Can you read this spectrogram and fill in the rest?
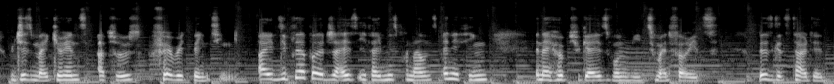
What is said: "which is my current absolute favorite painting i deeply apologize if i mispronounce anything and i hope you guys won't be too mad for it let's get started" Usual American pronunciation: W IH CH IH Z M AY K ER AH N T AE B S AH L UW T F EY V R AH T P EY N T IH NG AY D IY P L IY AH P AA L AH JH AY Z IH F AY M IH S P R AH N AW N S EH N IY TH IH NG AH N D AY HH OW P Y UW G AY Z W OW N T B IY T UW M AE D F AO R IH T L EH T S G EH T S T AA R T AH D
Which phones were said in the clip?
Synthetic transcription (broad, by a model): W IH CH IH Z M AY K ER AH N T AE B S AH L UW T F EY V R AH T P EY N T IH NG AY D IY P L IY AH P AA L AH JH AY Z IH F AY M IH S P R AH N AW N S EH N IY TH IH NG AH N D AY HH OW P Y UW G AY Z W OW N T B IY T UW M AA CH F AO R IH T L EH T S G EH T S T AA R T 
